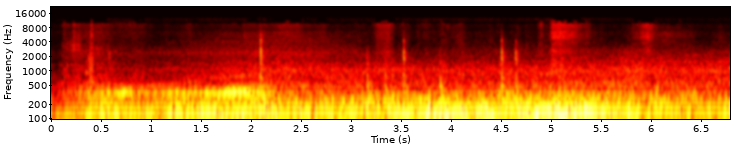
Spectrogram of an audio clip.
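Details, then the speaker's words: 2007 Toyota Camry V6 LE with over 200k miles, driving: irregular light creaks and ticks over road rumble from the sunroof structure, a known Camry problem. "that creaking sound that's that's all over that's actually from the sunroof structure this is a notorious problem for these Camry's"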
